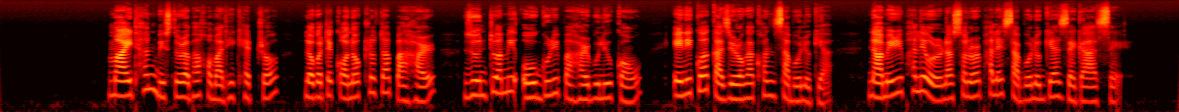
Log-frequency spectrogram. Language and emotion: Assamese, neutral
